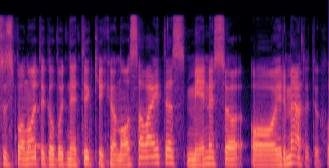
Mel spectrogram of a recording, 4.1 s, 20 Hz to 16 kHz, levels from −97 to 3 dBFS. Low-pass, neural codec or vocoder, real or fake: 10.8 kHz; none; real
